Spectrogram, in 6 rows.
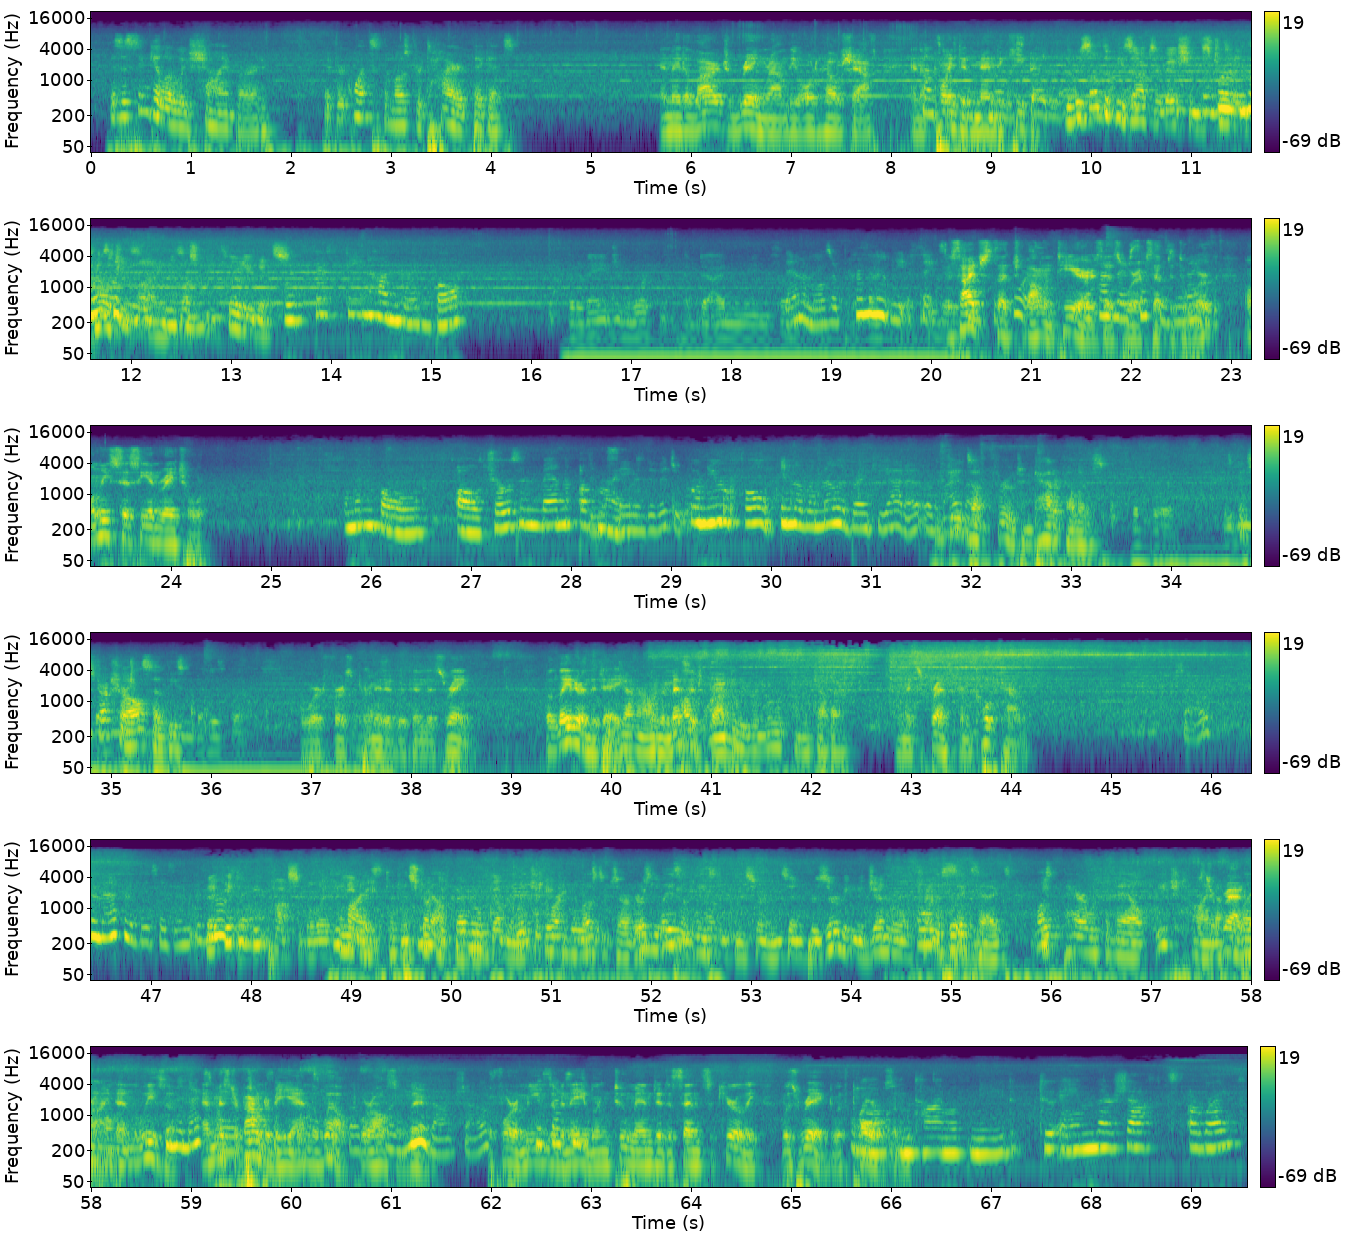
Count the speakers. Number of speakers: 6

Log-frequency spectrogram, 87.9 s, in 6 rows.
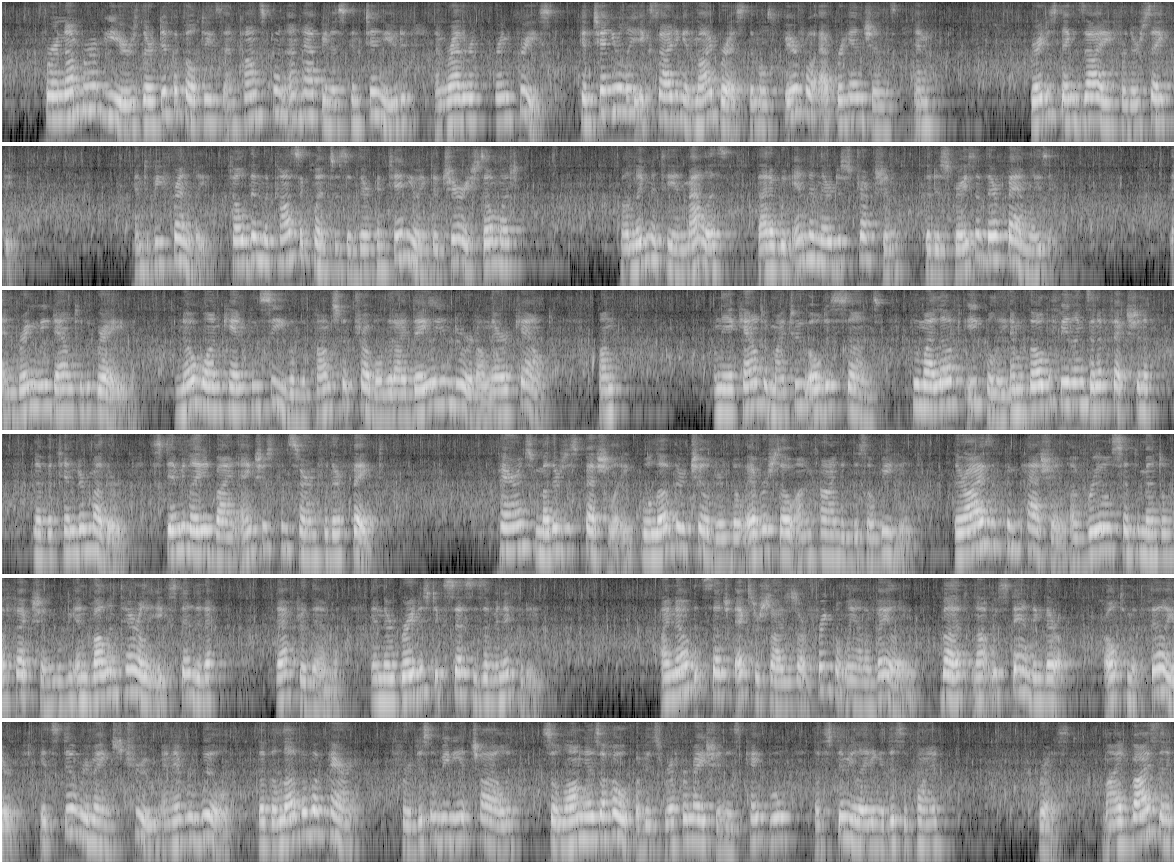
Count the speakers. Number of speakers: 1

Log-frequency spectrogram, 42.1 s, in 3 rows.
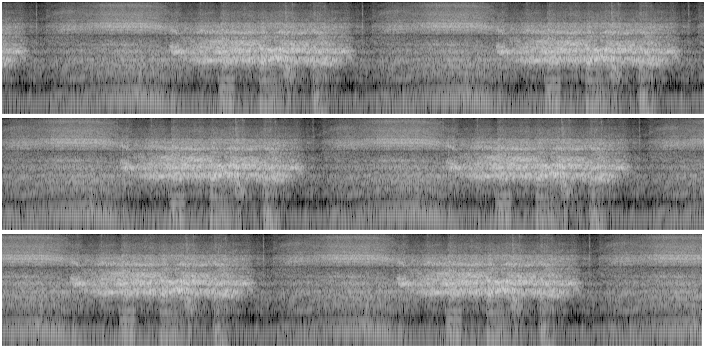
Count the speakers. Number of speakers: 0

